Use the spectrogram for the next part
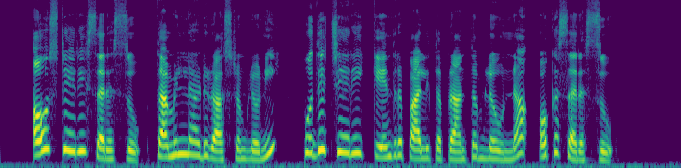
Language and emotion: Telugu, neutral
